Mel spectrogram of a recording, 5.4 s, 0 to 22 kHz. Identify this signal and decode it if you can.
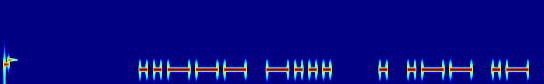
Morse code, heard as a keyed tone, about 17 wpm, 700 Hz. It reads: 2B EWA
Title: Field Day Exchanges Encore - 17wpm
